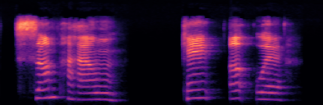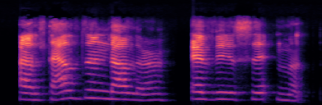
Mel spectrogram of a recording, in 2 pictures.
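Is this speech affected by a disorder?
Yes: cerebral palsy.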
